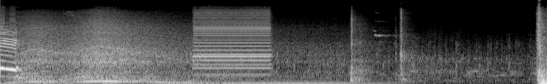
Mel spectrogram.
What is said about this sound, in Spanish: ¡Miren! Llegó el carro de la galletita. ¡Vamos a ayudar a descargarla!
